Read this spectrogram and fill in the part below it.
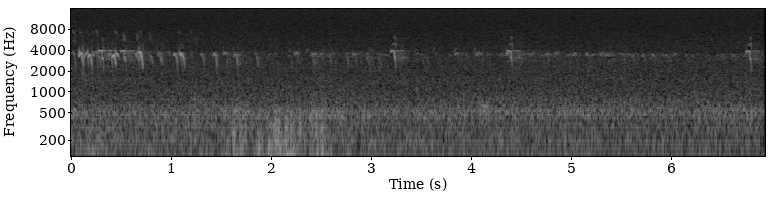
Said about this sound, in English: The two crossbills just took off, joining a flock of three others.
